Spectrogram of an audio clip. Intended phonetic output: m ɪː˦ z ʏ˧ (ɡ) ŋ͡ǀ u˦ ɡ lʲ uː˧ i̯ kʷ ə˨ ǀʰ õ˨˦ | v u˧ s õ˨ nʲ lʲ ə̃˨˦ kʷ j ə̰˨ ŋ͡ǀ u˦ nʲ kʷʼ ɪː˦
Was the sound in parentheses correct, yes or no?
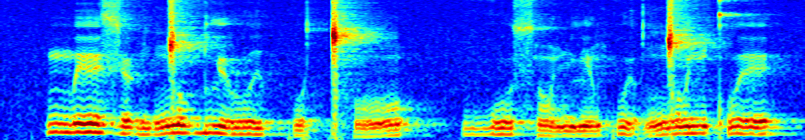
yes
